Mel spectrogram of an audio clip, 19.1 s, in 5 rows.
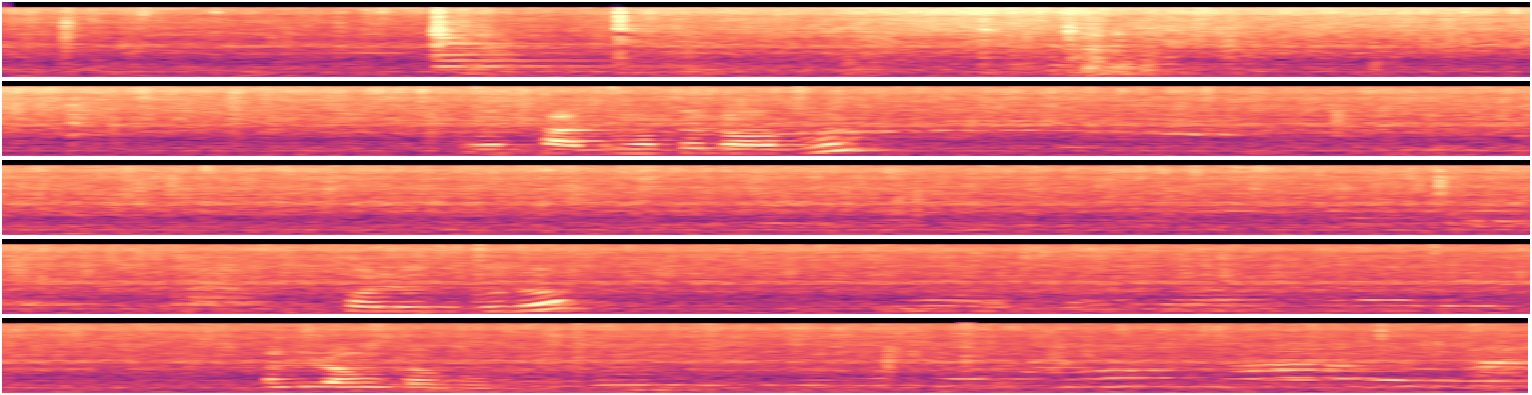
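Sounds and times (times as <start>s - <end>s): onions sizzling in hot oil: 0.0s - 19.0s
metal spatula clicking on pan: 1.1s - 1.8s.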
